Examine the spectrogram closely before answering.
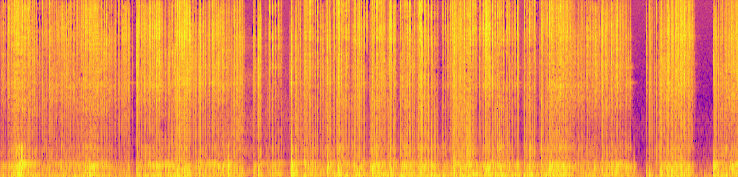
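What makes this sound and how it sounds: Long acrylic nails scratch across a black metal mesh microphone head, producing a dense, continuous raspy scraping with a heavy low rumble beneath. The texture holds steady for most of the clip, broken by a few brief dropouts near the end.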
